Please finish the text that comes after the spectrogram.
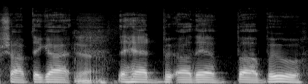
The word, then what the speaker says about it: Bou: They got they have Boo. Is that Boo or Bao? How do you say his name? BOU. Say boo.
